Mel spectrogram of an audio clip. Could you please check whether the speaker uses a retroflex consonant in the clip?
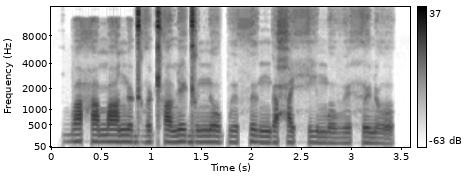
yes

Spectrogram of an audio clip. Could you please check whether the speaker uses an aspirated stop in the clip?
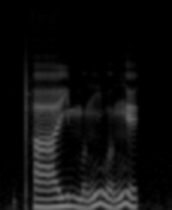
yes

